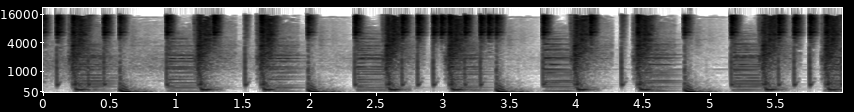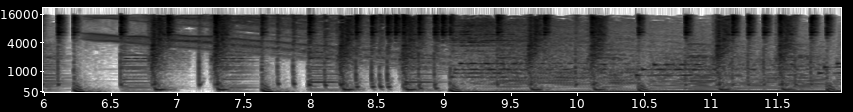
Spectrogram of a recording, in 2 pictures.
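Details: Loud electronic music with a heavy, fast drum beat and deep bass throughout; no animal voice can be picked out.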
